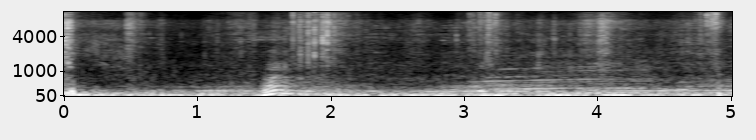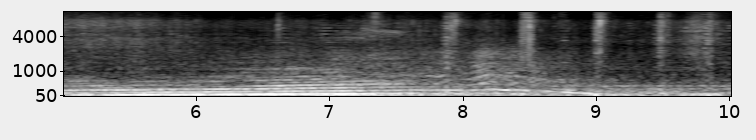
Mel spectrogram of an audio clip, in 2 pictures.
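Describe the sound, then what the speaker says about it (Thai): A motorcycle engine revs loudly and steadily from below on a mountainside in Japan, its pitch climbing and falling over several seconds, with rough background noise. "เสียงมอเตอร์ไซค์ข้างล่าง"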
